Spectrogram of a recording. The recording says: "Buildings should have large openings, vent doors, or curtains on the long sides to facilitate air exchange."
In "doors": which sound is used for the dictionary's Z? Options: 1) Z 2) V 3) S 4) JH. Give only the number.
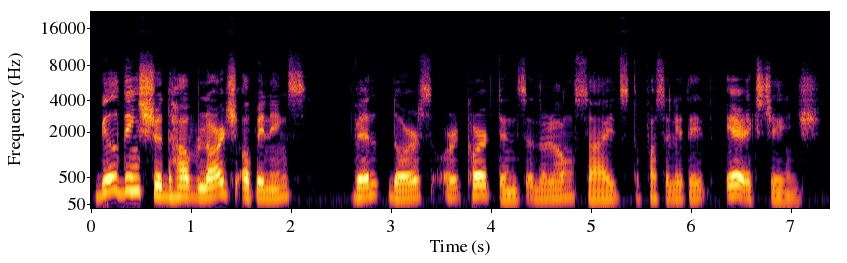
3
